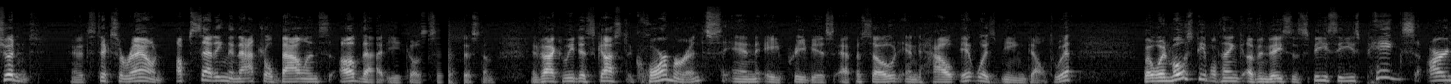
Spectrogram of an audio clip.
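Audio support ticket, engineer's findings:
DECT cordless phone buzz throughout: steady thin 100 Hz buzz, about 30 dB under speech, harmonic-rich. A nearby DECT base's 10 ms bursts are rectified in the audio path. This is not 50/60 Hz mains hum.

Short stall from a late packet at 3.71 s (after "the natural balance of"), 3.96 s and 4.23 s: sound held 30–50 ms. The jitter buffer ran dry and stretched the last sound. Nothing is lost, unlike packet loss.

Call audio freeze at 4.38–4.66 s: last sound held 260 ms, fading, with about 40 ms of silence. Likely packets held up in transit emptied the jitter buffer. It is longer than the stalls, and the audio resumes intact.

Jitter buffer speed-up at 9.79–11.47 s, between "episode and how it" and "when most people think": speech 2% faster, about 50 ms trimmed in pitch-period pieces to cut backlog. Pitch is unchanged, unlike a resampling error.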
